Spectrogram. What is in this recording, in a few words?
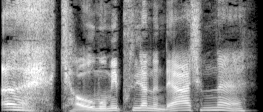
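victory, Korean; mala longxia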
